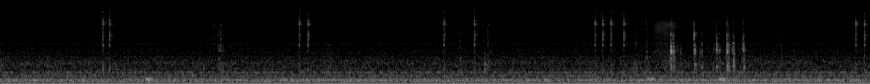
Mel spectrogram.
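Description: Computer keyboard keystrokes and mouse clicks: scattered single clicks, then short clusters of keystrokes a little past the middle and again near the end, over a steady low hum.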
